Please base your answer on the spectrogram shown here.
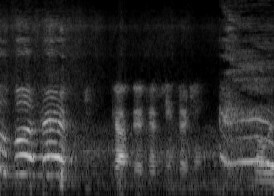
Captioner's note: radio chatter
